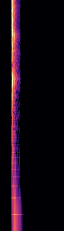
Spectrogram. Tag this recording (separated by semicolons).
bone; bones; break; clean; click; crack; crunch; finger; fingers; fingersnap; hand; hands; natural; percussion; pop; snap; snapping; snaps; whip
